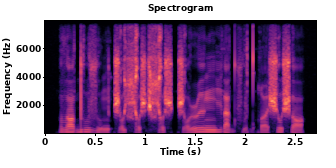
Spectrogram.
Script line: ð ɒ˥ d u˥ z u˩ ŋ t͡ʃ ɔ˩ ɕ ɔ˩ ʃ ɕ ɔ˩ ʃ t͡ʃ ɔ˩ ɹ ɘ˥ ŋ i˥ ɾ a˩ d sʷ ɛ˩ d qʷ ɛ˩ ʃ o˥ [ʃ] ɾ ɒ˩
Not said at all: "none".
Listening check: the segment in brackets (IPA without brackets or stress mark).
ʃ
